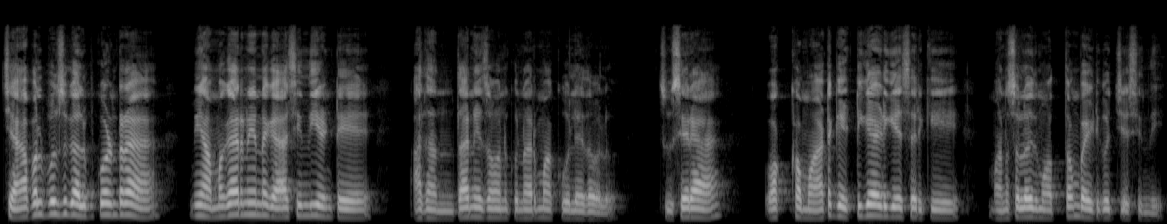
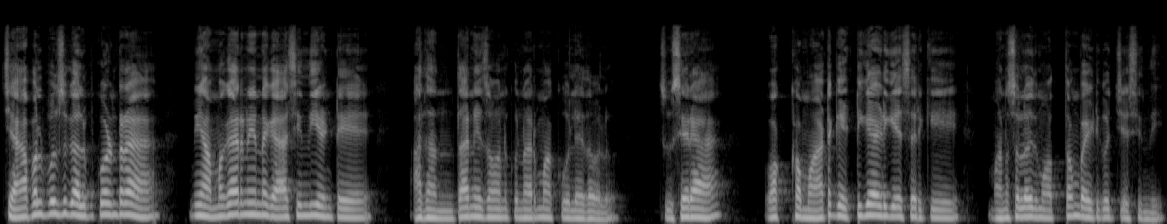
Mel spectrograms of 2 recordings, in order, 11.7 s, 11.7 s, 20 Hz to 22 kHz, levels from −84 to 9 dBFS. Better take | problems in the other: second | thin; very; fading below 300 Hz

